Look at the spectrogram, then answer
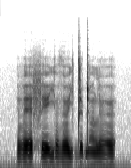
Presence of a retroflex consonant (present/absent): present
